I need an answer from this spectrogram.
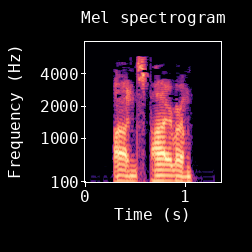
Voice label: "awe-inspiring", English; adjectives

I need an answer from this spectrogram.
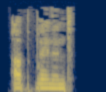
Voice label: "abbrennend", German; adjectives

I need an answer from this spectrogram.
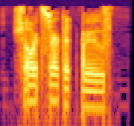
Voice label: "short-circuit-proof", English; adjectives

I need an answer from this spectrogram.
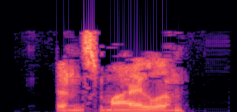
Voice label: "unsmiling", english; adjectives

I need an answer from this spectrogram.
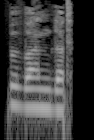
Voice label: "bewandert", German; adjectives

